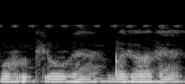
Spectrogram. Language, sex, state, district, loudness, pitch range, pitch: Hindi, male, Uttar Pradesh, Jalaun, -16 LUFS, 120-125 Hz, 125 Hz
